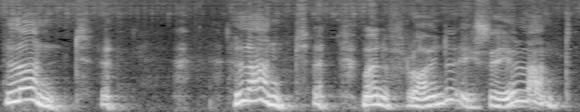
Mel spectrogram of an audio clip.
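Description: An actor playing a frail, eccentric old philosopher in a radio drama, halting and pedantic, with a husky, creaky voice. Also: male voice, high voice, very animated, darkish tone, heavily acted. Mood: exalted. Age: older. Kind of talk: German radio drama acting.

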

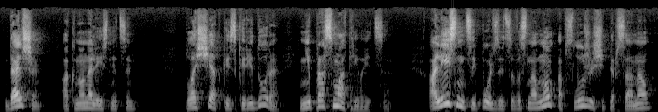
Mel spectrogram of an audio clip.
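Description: An actor playing a breezy, wisecracking police operative in a Russian radio drama, giving clipped reports with a jaunty, playful manner. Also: male voice, on the high side, big pitch swings, a little fast, dark tone. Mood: brisk reporting.

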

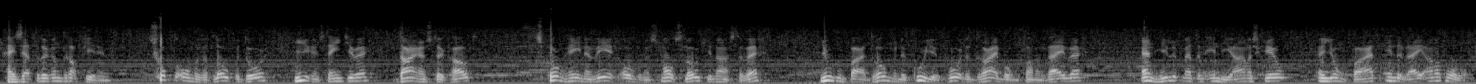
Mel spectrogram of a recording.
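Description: Guy telling a story in an old radio play, soft mellow voice, dull recording, faint music. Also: mid-range voice, animated, moderate pace. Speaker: narrator.

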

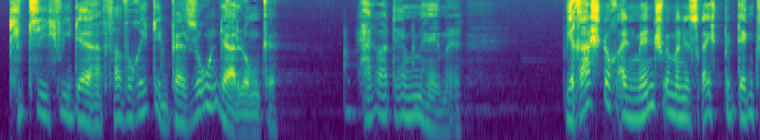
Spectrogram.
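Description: An actor in a German radio play playing an agitated, servile, self-righteous gentleman who stammers, repeats himself and pleads in a husky voice. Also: medium pitch, dry recording, full character voice. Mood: bitter envious muttering. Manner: stammering, repetitive, pleading, swinging from muttering to outbursts.

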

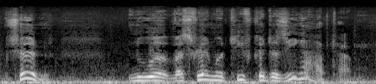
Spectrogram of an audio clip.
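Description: A man's voice: high-pitched, very animated, mellow. Dry doubting cop sidekick, takes his time, up and down intonation, radio drama, noisy behind. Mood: sceptical. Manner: dry, unhurried, questioning. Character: sceptical, dry police sergeant deferring to his superior. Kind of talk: German radio crime drama acting.

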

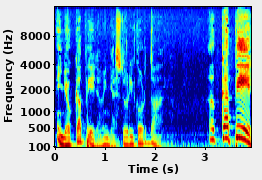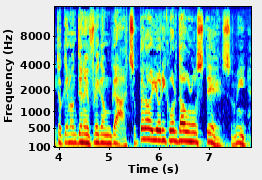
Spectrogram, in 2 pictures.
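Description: A man playing an excitable, foul-mouthed teenage street boy from Turin in a stage monologue, slangy and repetitive. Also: high voice, normal speed, creaky, slightly rough, exaggerated voice. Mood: agitated, pleading. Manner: slangy, repetitive, swearing at every breath.

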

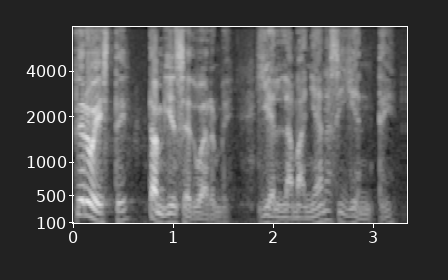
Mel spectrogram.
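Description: A man with a husky voice narrating a children's fairy tale dramatically, as a scripted storyteller. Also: on the low side, very animated, unhurried.

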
